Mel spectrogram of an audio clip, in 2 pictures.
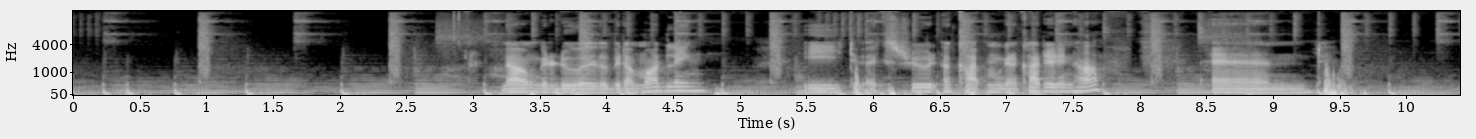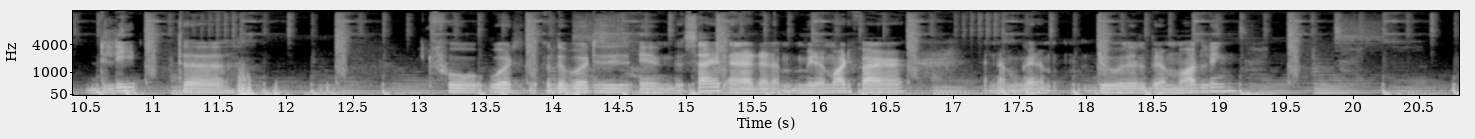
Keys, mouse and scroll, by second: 0.4-0.7 scroll up 4, 1.8-2.2 shift+middle drag, 2.2-2.5 scroll up 2, 2.5-2.9 shift+middle drag, 2.9 click, 3.1 Tab, 3.3-3.6 middle drag, 3.6 click, 3.8 scroll up 2, 4.0-5.1 shift+middle drag, 5.1 e, 5.4 scroll up 1, 5.6 scroll down 2, 5.9 ctrl+z, 6.3 Tab, 6.5-6.9 middle drag, 6.9 Tab, 7.2 ctrl+r, 8.3 KP_7, 8.5 scroll down 1, 8.7 shift+middle click, 9.2 alt+z, 9.5 scroll up 2, 9.7-11.7 shift+middle drag, 11.7 1, 12.6 scroll up 1, 12.8 shift+middle click, 13.0 click, 13.4 click, 14.1 x, 14.4 Tab, 15.9-17.0 drag, 17.0 Tab, 17.3 Tab, 17.5 scroll down 2, 17.7-18.3 middle drag, 18.3-19.0 scroll up 4, 18.5-18.8 middle drag, 19.0-20.0 shift+middle drag, 20.0 scroll up 1, 20.2-20.5 middle drag, 20.5 Tab.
